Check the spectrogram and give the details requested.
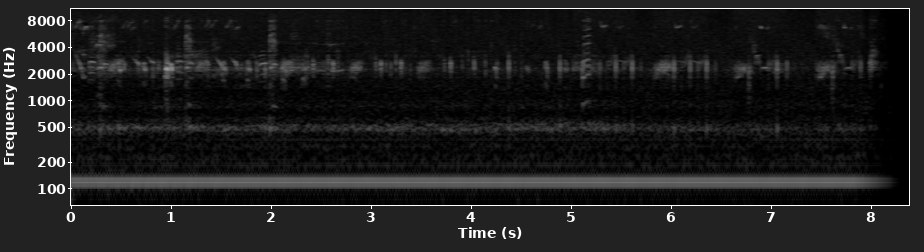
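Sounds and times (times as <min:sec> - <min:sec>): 
starling: 0:00.0 - 0:08.3.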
